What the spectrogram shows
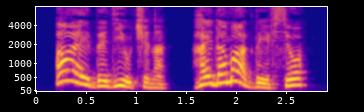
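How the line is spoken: Sudden merry laughter. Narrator (Russian): Нелидов вдруг весело смеется

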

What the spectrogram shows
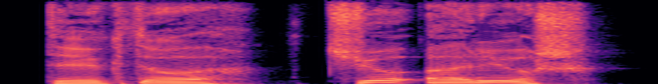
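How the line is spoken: Hoarse voice from behind. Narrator (Russian): Прохрипел кто-то за моей спиной

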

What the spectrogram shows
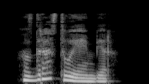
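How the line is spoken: Warm, affectionate voice. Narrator (Russian): Она улыбнулась мне ласково, ее голос потеплел

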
